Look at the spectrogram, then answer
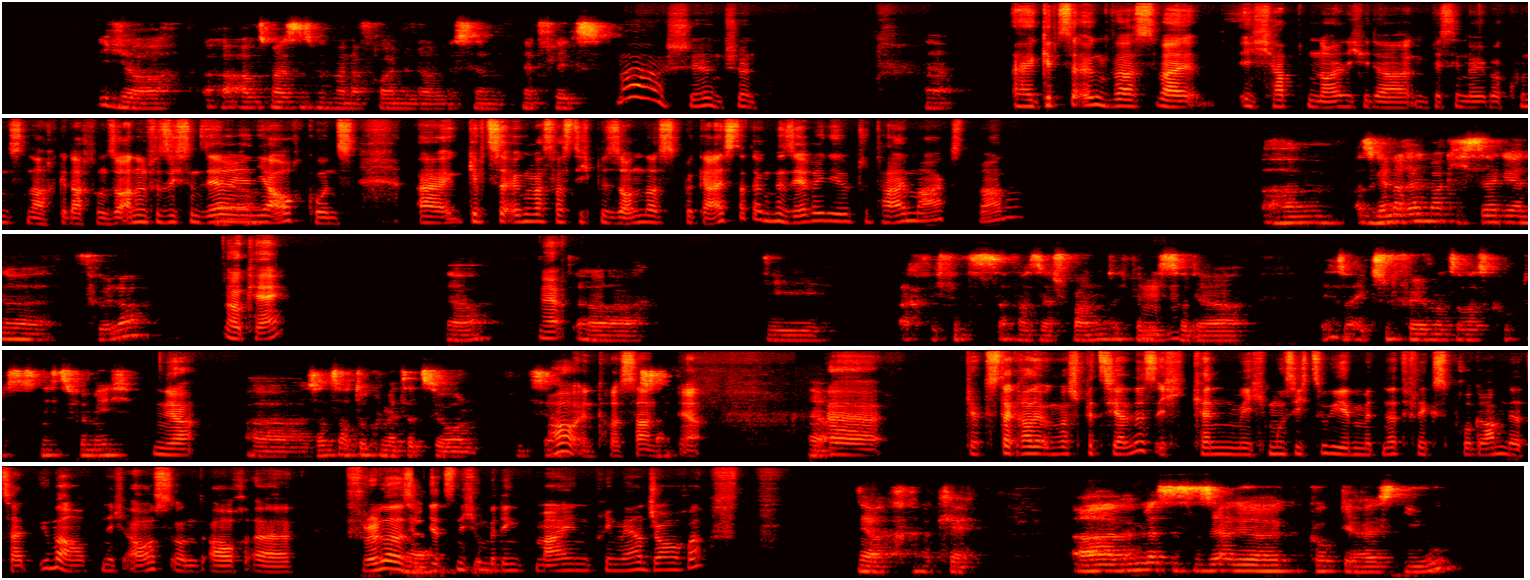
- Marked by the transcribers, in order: static; other background noise; distorted speech; chuckle
- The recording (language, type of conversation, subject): German, unstructured, Was macht Kunst für dich besonders?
